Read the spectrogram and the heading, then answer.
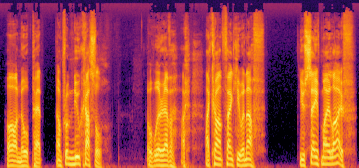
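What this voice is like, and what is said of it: Strange unfamiliar regional accent. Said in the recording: “a strange accent that was totally foreign to my ears”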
